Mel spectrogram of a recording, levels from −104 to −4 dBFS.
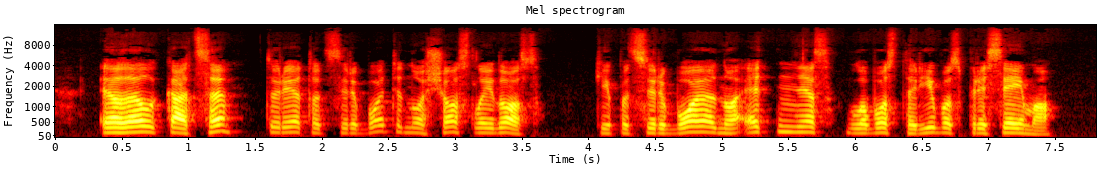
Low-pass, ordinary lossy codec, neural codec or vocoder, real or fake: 14.4 kHz; MP3, 64 kbps; none; real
